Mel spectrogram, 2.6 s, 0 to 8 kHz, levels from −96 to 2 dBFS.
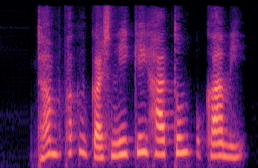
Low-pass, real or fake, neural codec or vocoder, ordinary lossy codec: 7.2 kHz; fake; codec, 16 kHz in and 24 kHz out, 0.6 kbps, FocalCodec, streaming, 4096 codes; MP3, 48 kbps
